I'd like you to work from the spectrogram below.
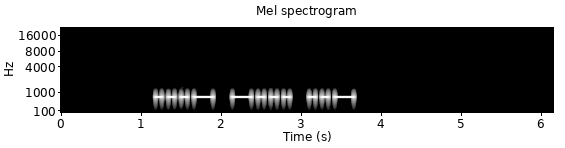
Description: Morse code, heard as a keyed tone, about 15 wpm, 700 Hz. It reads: VBU
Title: USA Call Sign Postfixes - 3 Letters 15wpm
